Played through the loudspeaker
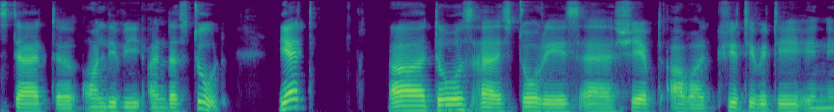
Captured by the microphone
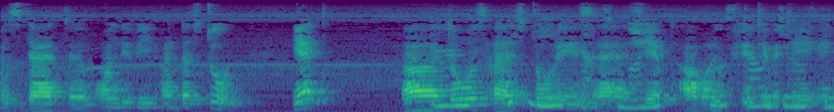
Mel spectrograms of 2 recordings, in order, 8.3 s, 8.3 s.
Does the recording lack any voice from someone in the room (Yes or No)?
No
